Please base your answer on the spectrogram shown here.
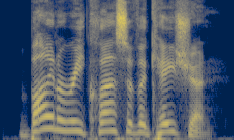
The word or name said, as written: binary classification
